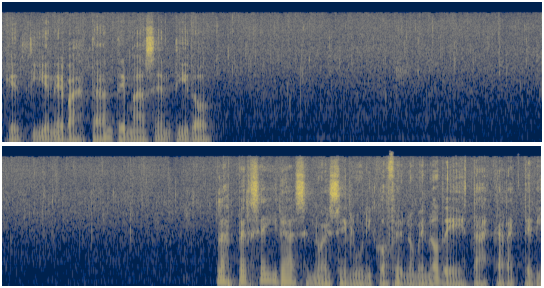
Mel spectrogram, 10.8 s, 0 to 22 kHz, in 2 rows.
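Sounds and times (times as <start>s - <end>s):
speech: 0.0s - 2.2s, 7.6s - 10.7s
steady rain falling: 0.0s - 10.7s.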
